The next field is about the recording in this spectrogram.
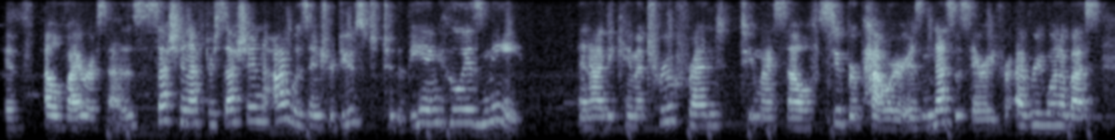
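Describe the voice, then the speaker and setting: Young woman reading testimonials with deadpan sarcasm, mid-pitched, heard from some distance. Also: moderate pace, slight background noise. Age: young adult. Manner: dry, sarcastic. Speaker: YouTuber reading magazine testimonials. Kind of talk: wry reading with commentary.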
